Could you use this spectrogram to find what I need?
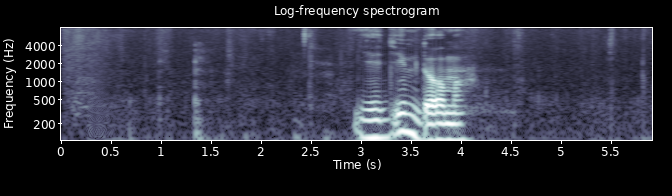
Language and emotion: Russian, neutral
